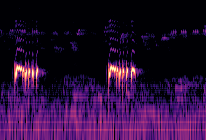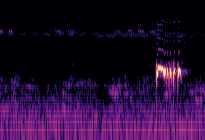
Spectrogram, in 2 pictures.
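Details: Zebra dove calling as a trapping lure, giving three short rippling, staccato coo phrases, the first two close together and the last after a long pause, with faint background murmur.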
